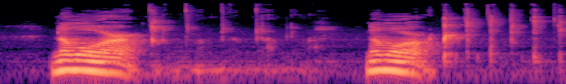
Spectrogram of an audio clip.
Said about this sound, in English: Speaking of breaks, are you tired of chewing your own food? disgusted with the thought of mindlessly chomping on everyday generic foodstuffs?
